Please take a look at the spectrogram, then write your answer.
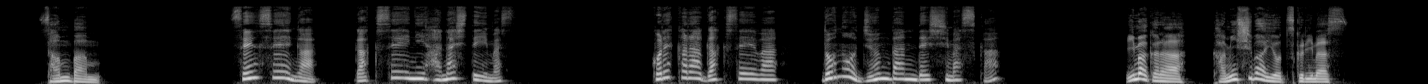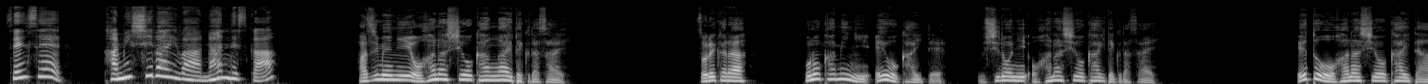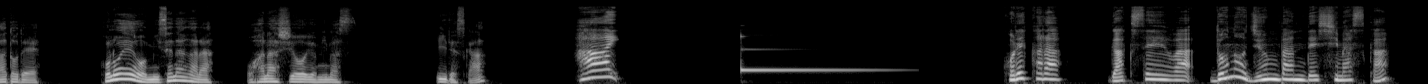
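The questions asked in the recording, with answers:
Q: これから学生はどの順番でしますか?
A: お話を考える→紙に絵を描く→後ろにお話を書く→絵を見せながらお話を読む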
